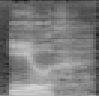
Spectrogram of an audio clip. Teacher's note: after this velar fricative weakens to h and it becomes alhe then the word final vowel loss happens and we get a word final lh cluster so we get ilh which is really hard to say and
